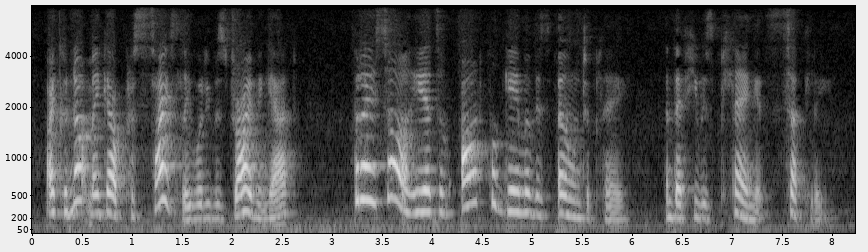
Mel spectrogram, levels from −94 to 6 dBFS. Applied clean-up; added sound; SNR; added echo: none; none; none; none.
